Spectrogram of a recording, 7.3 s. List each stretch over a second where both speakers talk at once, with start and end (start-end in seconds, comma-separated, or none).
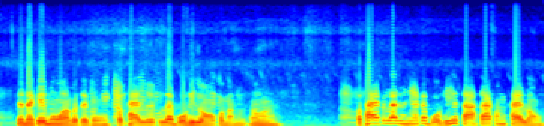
1.2-3.4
